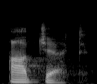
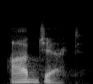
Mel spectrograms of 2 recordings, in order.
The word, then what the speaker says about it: object: Object. Now you say it. Good. Try this sentence. Please remove any sharp objects from your bag. Now the verb. Stress on the second syllable, object.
